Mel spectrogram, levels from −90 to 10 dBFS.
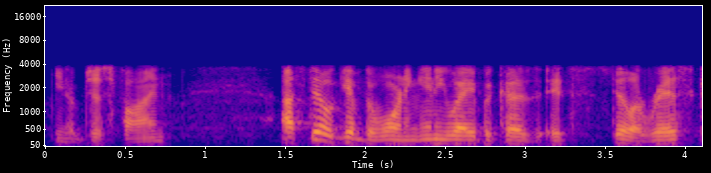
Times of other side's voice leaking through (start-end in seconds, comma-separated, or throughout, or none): none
